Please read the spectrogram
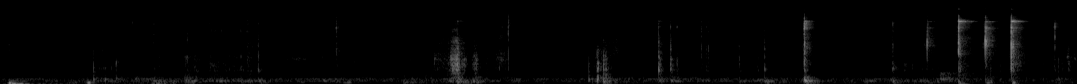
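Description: Light metallic clicks and clinks of steel pit bike gearbox gears and shaft being handled and fitted together, with a quick run of sharper clinks near the end.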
